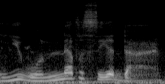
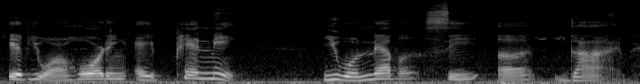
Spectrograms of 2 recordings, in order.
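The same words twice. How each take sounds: First: Said in the usual way. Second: Slowed down. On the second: Shown as a demonstration. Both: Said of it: "let me say that slow".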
